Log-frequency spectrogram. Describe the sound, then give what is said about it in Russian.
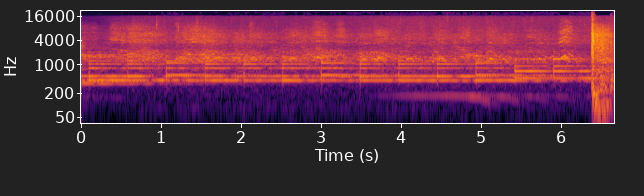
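A large flock of crows caws continuously, many harsh overlapping calls forming a dense, noisy chorus that stays fairly loud throughout, ending with a brief sharp burst. “Каркала стая, как будто в насмешку над этим исходом сражений стандартным.”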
